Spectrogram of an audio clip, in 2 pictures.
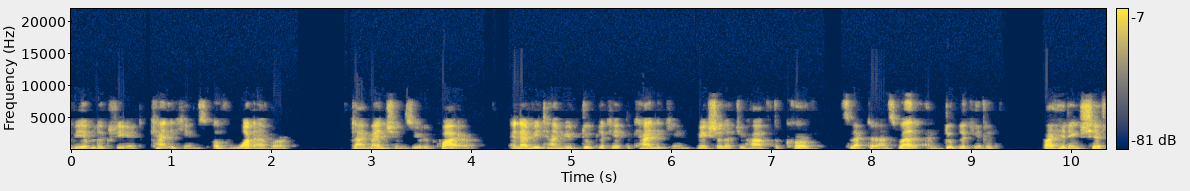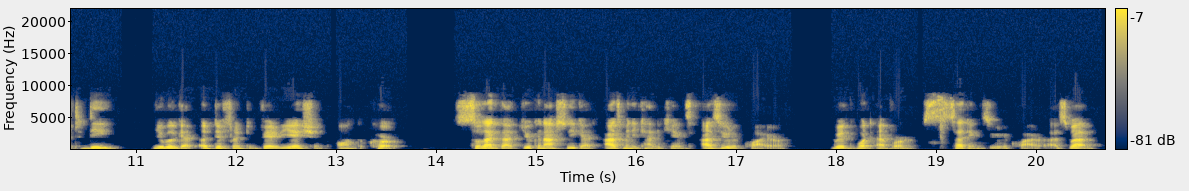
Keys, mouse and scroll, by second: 1.1-2.0 ctrl+middle drag, 2.8-4.2 middle drag, 7.2 ctrl+click, 10.0 shift+d, 13.8 click, 19.0 x.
